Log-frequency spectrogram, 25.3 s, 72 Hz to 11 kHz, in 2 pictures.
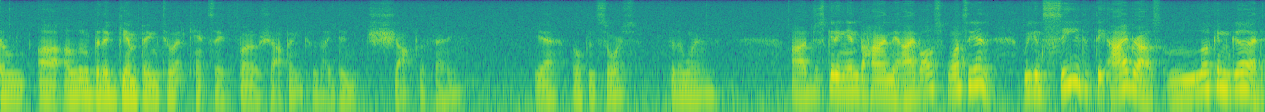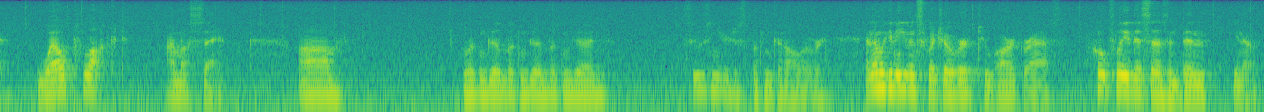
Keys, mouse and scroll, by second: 2.4-5.8 middle drag, 5.8 click, 6.7-8.5 middle drag, 8.0 click, 9.1-11.8 middle drag, 11.2-15.9 drag, 15.7-16.8 middle drag, 16.8 click, 18.5-20.2 middle drag, 20.9 click, 22.3 middle click, 23.1 middle click, 23.3-25.2 drag.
